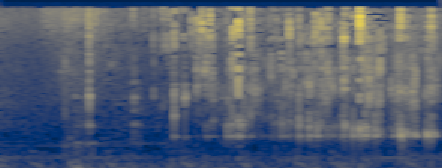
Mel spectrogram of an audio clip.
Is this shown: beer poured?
yes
